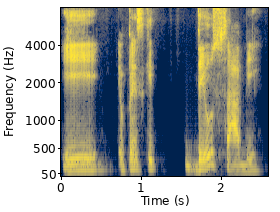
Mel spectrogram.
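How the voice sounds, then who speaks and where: A man's voice: fairly low pitch, expressive. A man hosting a faith podcast interview, speaking reflectively with many restarts. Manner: reflective, speeds up and slows down, frequent restarts. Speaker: podcast host.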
